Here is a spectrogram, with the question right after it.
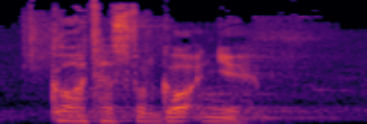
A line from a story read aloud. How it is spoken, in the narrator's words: Fear whispers in our ear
